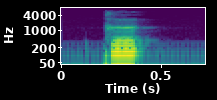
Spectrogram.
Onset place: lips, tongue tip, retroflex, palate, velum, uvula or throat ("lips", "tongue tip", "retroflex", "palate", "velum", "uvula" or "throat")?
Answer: velum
